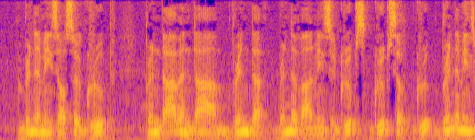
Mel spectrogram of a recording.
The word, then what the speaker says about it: Vrindavan: Yeah, it's like not, the A is hardly long, it's not like it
